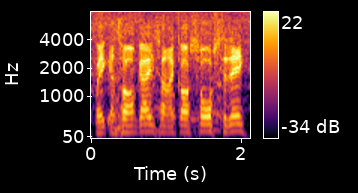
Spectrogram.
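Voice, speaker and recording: A man with a bright, punchy voice in a middling register talks casually to his viewers like a vlogger. He is outdoors by his car, and the delivery is informal and forward. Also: fairly high pitch, fairly even intonation, moderate pace, slight background noise, low-quality recording. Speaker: vlogger out with CB radio. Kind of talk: casual vlog chat. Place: outdoors beside a parked car.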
